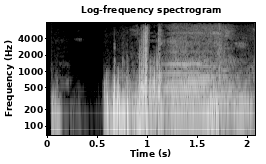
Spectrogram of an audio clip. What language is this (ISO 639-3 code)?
swa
